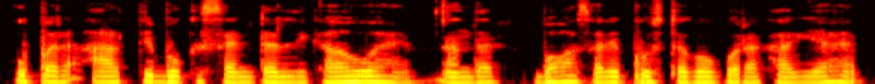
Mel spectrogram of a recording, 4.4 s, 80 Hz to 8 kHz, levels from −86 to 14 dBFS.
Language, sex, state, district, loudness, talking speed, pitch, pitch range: Hindi, male, Jharkhand, Ranchi, -16 LUFS, 205 wpm, 140 Hz, 140-145 Hz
